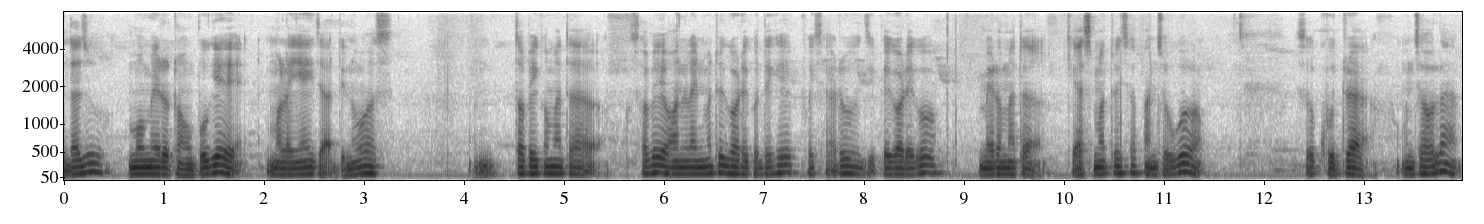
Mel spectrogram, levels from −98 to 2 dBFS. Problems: none marked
